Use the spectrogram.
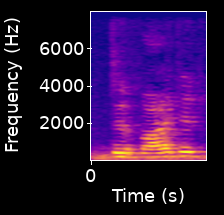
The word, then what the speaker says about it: divide: So here we have the word divide, again ending in E letter, but silent.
